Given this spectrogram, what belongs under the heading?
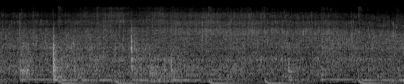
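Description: Chopped peppers and tomatoes sizzle steadily in a hot pan while a utensil stirs them, scraping in a slow repeating rhythm with a couple of sharper knocks, close up and with no talking.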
